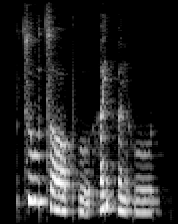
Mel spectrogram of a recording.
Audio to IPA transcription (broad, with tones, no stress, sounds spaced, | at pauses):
t͡s uː˥ t͡s ɔː˨ pʰ uː˨˩ h ɐ˥ j h ɵ˨ n k uː˨ t̚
